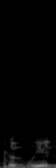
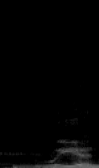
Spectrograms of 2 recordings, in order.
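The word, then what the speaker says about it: Lien: I think Date is doing this investigation too, but sort of under the record because Leon knows Date.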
